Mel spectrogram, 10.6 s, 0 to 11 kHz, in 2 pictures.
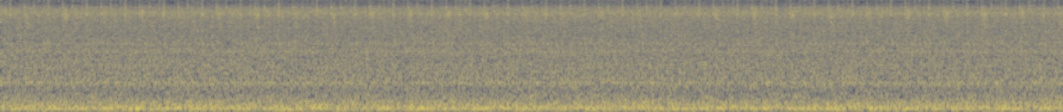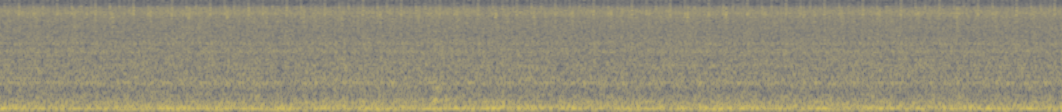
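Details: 2006 Ram 1500 4x4, 5.7L Hemi V8, warm idle after a Gates water pump replacement: steady, smooth low rumble with no ticking, squealing or surging throughout. Sounds healthy; thermostat cycling 190–208 °F, good coolant flow, air bled out.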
